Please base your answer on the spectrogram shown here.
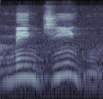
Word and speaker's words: mendigo: A palavra mendigo. Mendigo, a sílaba tônica aqui é no men, né? Só que o que acontece aqui na palavra mendigo, está nasalizando o I, né? Aqui, ó, o I. Mas o correto é mendigo.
